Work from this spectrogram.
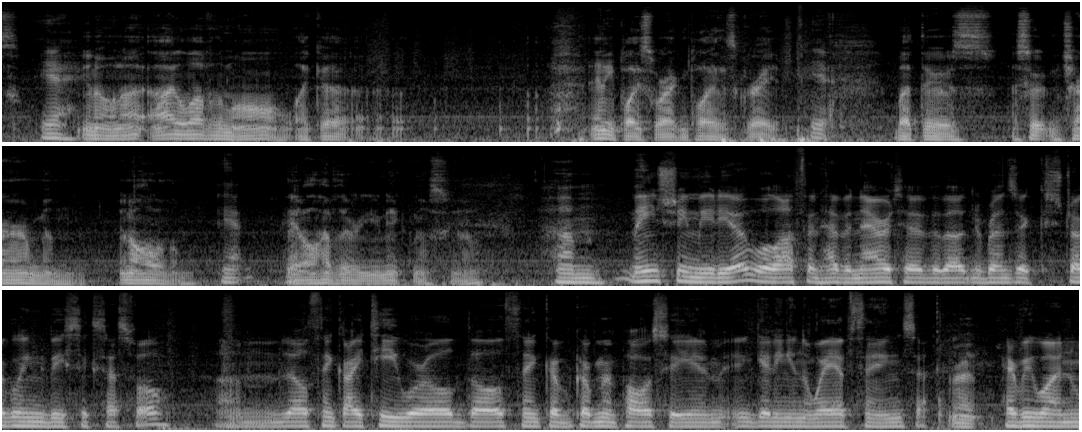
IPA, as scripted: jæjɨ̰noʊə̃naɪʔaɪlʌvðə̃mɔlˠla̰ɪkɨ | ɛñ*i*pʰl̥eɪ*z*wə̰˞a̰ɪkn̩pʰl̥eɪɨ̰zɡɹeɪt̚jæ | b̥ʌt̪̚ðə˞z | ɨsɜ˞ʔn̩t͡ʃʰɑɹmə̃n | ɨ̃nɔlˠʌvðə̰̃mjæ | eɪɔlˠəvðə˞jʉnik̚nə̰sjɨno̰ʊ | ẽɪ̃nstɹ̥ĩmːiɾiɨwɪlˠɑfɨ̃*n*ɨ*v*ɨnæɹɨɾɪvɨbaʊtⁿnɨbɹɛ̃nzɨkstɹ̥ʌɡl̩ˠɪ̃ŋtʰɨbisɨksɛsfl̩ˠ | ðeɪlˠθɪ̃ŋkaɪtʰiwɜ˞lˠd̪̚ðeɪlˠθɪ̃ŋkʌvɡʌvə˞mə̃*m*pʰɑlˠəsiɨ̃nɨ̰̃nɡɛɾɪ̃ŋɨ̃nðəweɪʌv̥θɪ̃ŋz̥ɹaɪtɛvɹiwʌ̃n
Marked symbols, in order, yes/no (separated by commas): yes, no, yes, yes, no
